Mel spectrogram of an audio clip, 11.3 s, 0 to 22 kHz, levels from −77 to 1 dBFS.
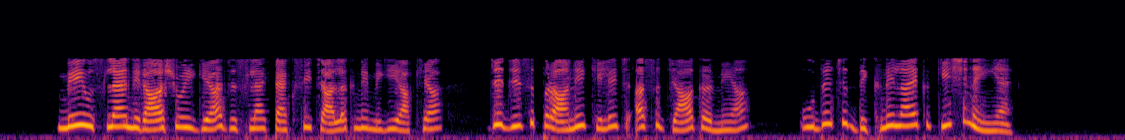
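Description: Heavy quantisation throughout, likely from AAC compression at a very low bitrate (the damage fits something near 16 kbps AAC-LC), strips everything above 4.6 kHz and starves the remaining bands. The speech sounds dull and muffled, with a smeared, warbling fizz on sibilants and sustained sounds.

From 2.87 to 2.92 s, pre-echo appears where a sharp onset landed late in a transform block. The coder spread that block's quantisation noise across the whole frame, so a short hiss runs about 50 ms ahead of the attack, which itself comes through softened and blurred.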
